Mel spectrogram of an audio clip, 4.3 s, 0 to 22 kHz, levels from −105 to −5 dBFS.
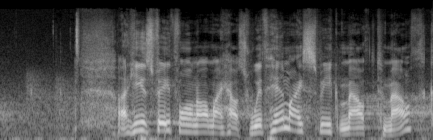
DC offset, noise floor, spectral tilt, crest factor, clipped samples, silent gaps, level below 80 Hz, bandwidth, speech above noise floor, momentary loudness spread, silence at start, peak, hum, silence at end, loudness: under 0.1%; -50 dBFS; -4 dB/octave; 20 dB; under 0.1%; none; -56 dBFS; 17.5 kHz; 21 dB; 12 LU; 0 s; -10 dBFS; none; 0 s; -29 LUFS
